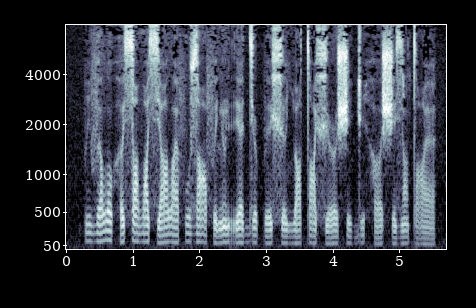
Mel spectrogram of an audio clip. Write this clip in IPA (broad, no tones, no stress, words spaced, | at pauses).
pivɪ lˠuhə sʲɛðˤʌsʲɑ lˠæfuzɑ fɪlʲũrʲɛ dʲə˞pɪ xʲʌʎu tˤuxʲə˞ ʃiɡihʌ ʃɪzʲũtˤæ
